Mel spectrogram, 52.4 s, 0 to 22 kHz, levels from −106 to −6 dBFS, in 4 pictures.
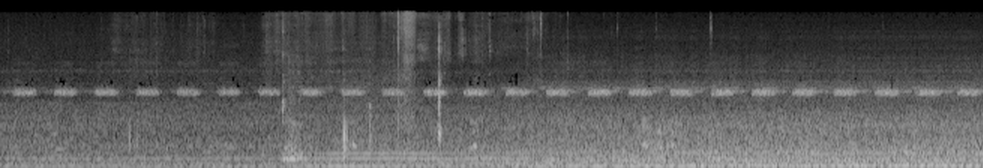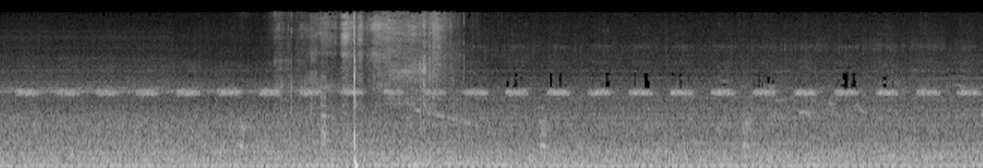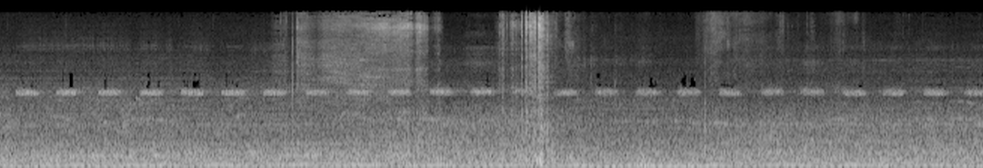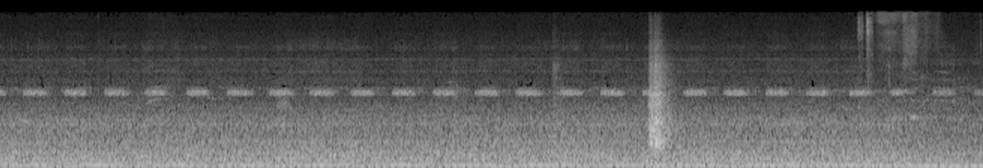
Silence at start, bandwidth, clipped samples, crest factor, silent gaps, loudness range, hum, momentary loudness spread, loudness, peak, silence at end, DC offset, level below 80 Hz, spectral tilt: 0 s; 16 kHz; under 0.1%; 30 dB; none; 6 LU; none; 6 LU; -37 LUFS; -6 dBFS; 0 s; under 0.1%; -42 dBFS; -5 dB/octave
